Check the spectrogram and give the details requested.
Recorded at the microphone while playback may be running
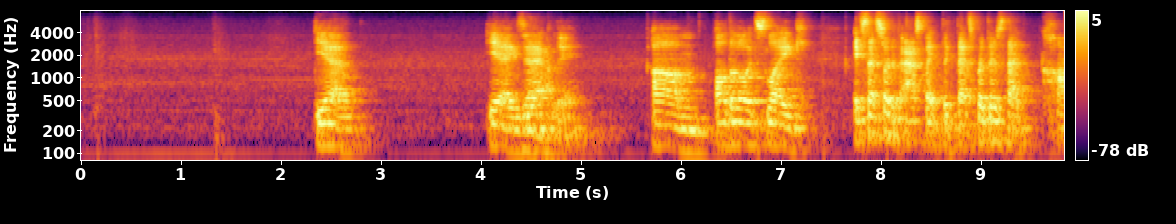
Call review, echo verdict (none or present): present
